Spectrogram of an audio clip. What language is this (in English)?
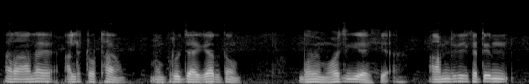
Santali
